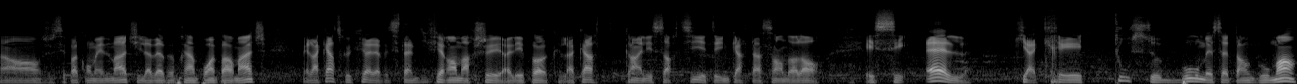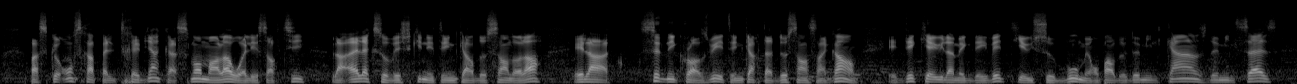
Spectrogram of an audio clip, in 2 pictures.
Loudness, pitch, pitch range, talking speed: -35 LUFS, 100 Hz, 90-120 Hz, 230 wpm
